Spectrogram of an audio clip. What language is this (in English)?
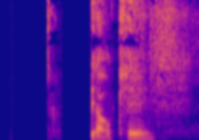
Min Nan Chinese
